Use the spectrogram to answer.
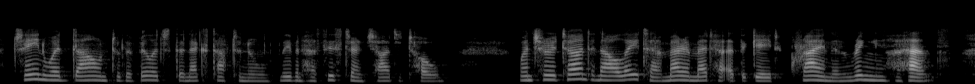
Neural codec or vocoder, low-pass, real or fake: none; 5.4 kHz; real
